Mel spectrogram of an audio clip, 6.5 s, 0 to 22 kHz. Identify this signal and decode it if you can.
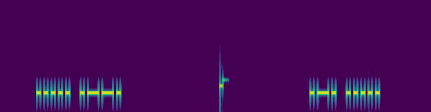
Morse code, heard as a keyed tone, about 22 wpm, 700 Hz. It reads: 5P R5
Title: Single-Letter Single-Number 22wpm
